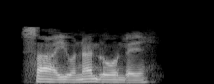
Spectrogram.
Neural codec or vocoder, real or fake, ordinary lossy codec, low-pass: codec, 16 kHz, 0.7 kbps, FocalCodec; fake; MP3, 24 kbps; 7.2 kHz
